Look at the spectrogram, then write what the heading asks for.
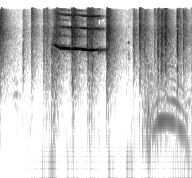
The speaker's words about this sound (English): There's some fireworks going off.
